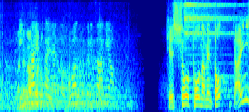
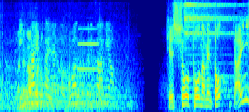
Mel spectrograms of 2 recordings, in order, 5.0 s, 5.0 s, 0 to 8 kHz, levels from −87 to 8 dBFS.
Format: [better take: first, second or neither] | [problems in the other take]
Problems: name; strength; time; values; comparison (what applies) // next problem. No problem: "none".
first | background sound (Wind instrument, woodwind instrument); 10 dB below the speech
